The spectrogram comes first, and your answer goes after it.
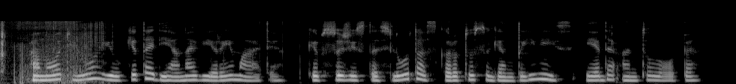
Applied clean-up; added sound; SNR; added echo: classical method Wiener filter.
